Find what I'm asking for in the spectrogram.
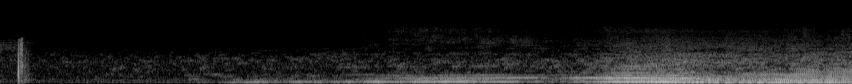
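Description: A heavy airliner approaching to land at Toronto Pearson on runway 24 left, a distant jet rumble that swells and grows louder toward the end, heard alone without talk.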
